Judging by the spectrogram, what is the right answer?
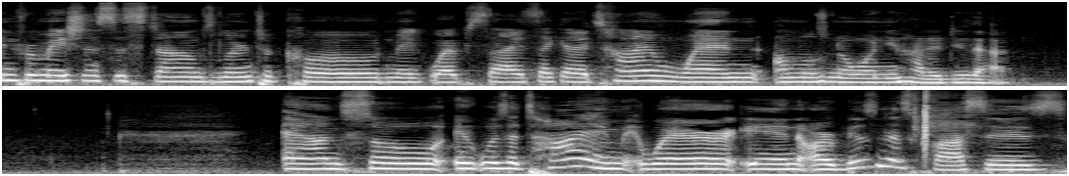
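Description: Her tone dark and mellow, a woman talks at a moderate pace with ordinary pitch variation. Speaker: speaker. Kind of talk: public talk. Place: street.

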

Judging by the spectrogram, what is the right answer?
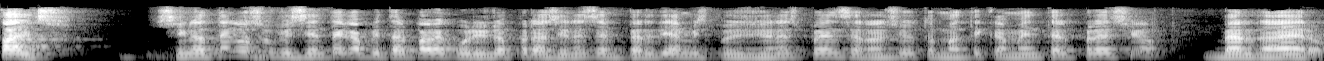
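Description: At a very fast pace, a man with a fairly high pitch keeps his intonation fairly even. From Colombia. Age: 30s. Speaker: trading instructor. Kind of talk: screen-recorded tutorial. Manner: informal, conversational.

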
